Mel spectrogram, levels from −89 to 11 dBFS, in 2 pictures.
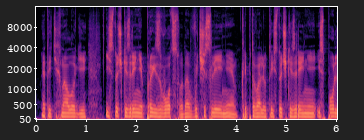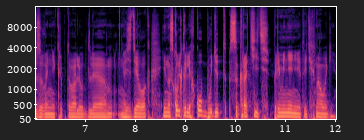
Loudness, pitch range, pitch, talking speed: -17 LUFS, 105-120 Hz, 115 Hz, 130 wpm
